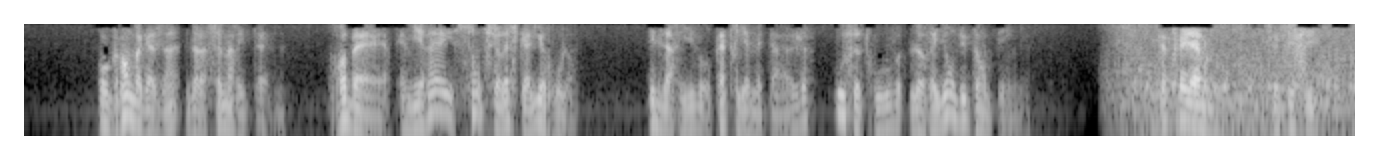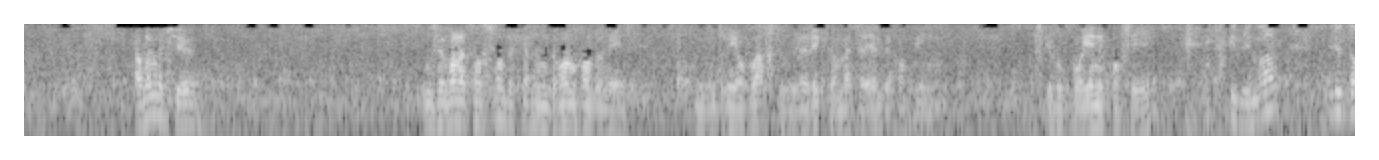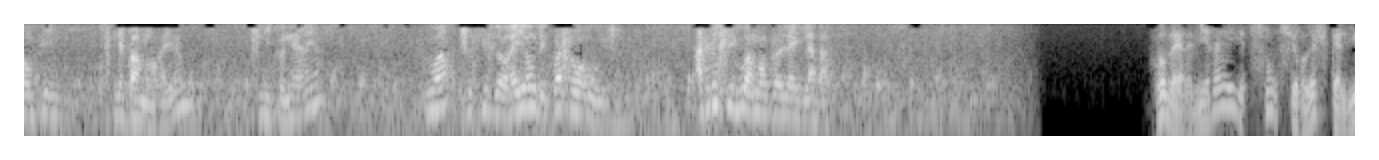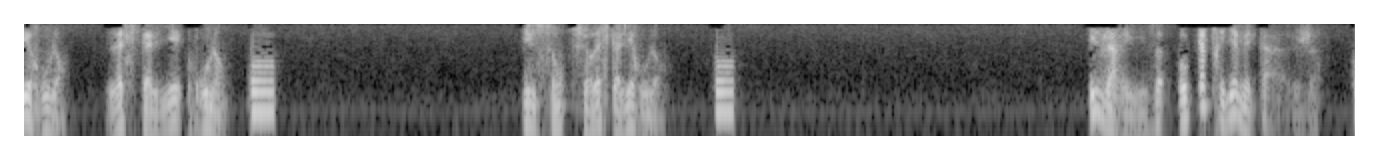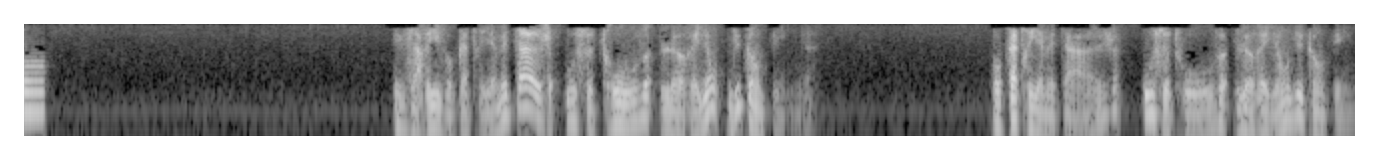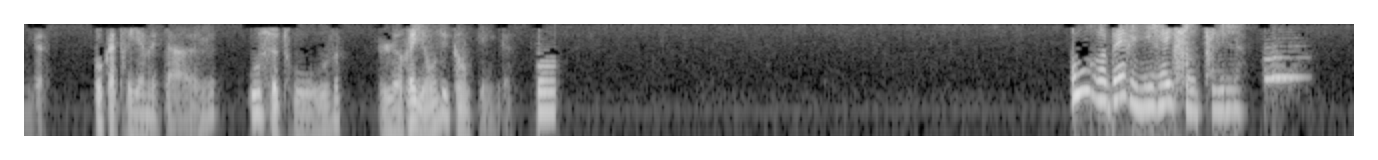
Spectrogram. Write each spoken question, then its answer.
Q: Où Robert et Mireille sont-ils?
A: Au grand magasin de la Samaritaine, sur l'escalier roulant.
